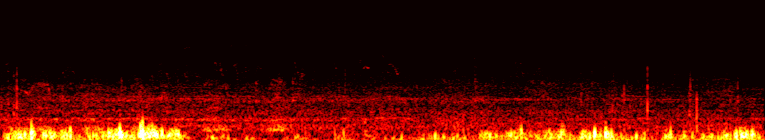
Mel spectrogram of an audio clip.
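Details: Honey bees buzzing while the queen box is pulled, a low droning hum rising and falling in loud bursts separated by quieter stretches, with faint rustling in the background.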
